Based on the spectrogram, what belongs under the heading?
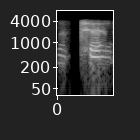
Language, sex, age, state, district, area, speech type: Hindi, female, 45-60, Uttar Pradesh, Jaunpur, rural, conversation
